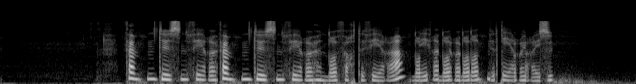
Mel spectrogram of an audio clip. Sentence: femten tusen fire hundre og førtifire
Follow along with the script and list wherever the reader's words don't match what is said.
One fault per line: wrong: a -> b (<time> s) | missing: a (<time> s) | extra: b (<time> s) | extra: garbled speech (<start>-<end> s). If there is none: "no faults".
extra: femten tusen fire (2.2 s)
extra: garbled speech (4.1-5.5 s)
